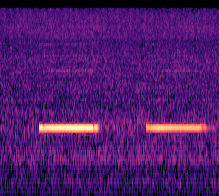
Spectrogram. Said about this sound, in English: These sounds are a crane and the man lift backup alarms.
